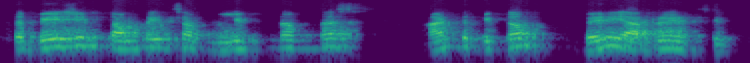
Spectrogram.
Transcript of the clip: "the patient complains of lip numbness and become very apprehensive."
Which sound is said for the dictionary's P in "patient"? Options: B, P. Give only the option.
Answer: B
